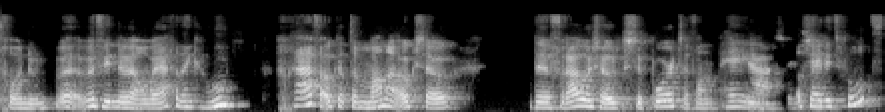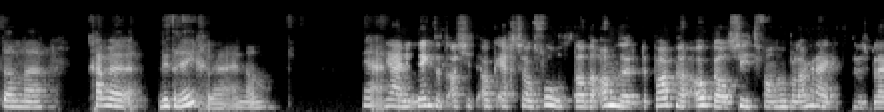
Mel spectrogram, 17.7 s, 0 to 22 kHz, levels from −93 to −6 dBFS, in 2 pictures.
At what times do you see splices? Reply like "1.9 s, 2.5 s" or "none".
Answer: 14.6 s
